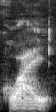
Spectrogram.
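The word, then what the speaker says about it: ควาย: On va en écouter un, par exemple, le mot kwai, qui veut dire buffle en thaï, enregistrement natif. Kwai. Kwai, hein, vous avez bien entendu, kwai, hein, ça, on fait un petit peu racler la gorge.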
